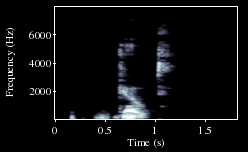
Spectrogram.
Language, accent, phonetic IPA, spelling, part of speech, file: English, Canada, [ɡʌut], gout, noun / verb, En-ca-gout.ogg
